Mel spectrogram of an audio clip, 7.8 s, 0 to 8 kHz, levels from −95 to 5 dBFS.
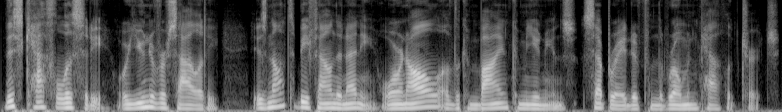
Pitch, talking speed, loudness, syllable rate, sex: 115 Hz, 185 wpm, -19 LUFS, 6.0 syllables/s, male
